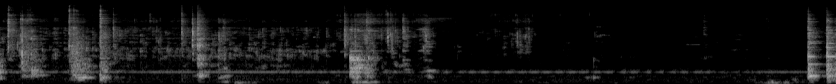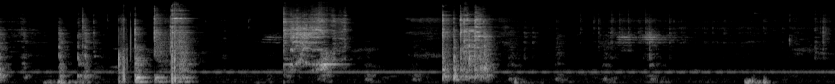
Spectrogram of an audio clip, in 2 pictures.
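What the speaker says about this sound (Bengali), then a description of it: "তো এটাকে আমি একটা পাত্রে ঢেলে নেব" Cooked pumpkin greens with potato and eggplant being poured and scraped from a pan into a vessel: scattered metallic clinks and scrapes with wet slops, a steady faint hum beneath and a voice talking at times.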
